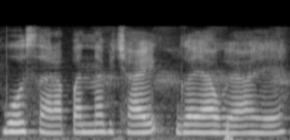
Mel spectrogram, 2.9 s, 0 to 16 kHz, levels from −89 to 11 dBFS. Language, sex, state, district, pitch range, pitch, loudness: Hindi, female, Uttar Pradesh, Saharanpur, 200-225 Hz, 210 Hz, -15 LUFS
